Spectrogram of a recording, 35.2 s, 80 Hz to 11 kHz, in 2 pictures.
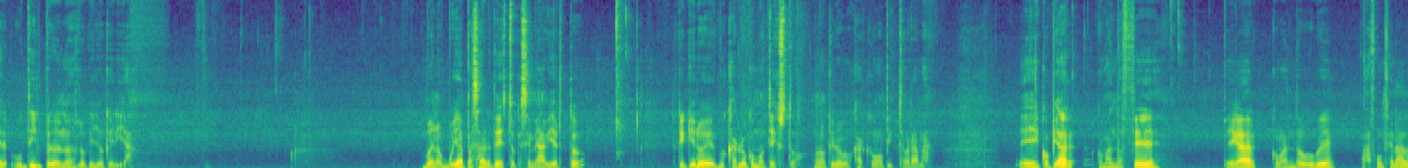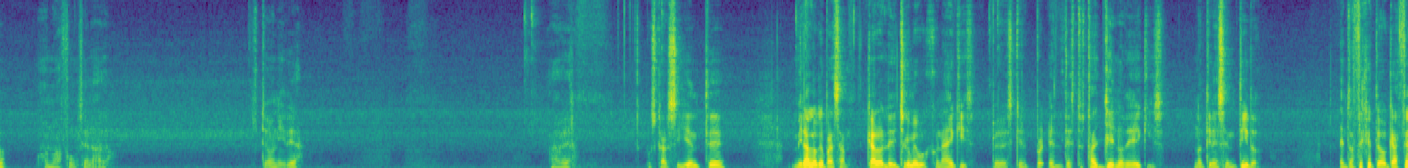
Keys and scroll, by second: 3.9 shift+super+p, 14.1 super+c, 16.1 super+v.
